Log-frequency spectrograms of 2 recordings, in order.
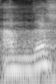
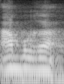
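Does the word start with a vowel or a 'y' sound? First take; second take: vowel; vowel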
